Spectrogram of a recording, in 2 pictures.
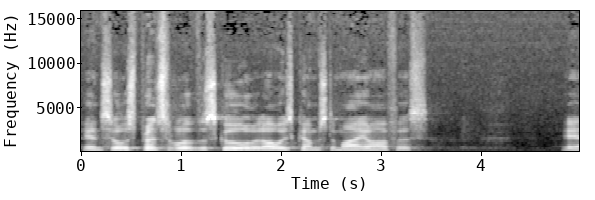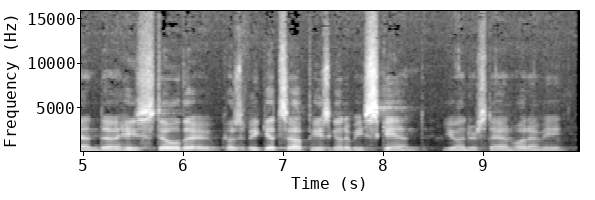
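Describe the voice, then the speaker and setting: A man's voice: mid-range voice, steady tone, moderate pace, darkish tone, smooth. Folksy man in an echoey hall. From Canada. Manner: humorous, conversational, with rhetorical questions. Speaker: wilderness school principal giving a presentation at church. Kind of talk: folksy public talk with slides. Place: church hall, talking to a congregation. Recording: echoey hall with long reverb.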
